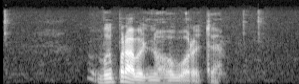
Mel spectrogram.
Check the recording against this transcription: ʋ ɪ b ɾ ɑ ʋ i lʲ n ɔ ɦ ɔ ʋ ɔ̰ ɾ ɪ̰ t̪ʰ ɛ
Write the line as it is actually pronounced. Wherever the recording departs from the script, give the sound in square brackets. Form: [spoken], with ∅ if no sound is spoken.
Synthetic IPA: ʋ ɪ [p] ɾ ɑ ʋ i lʲ n ɔ ɦ ɔ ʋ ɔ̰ ɾ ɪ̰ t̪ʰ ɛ

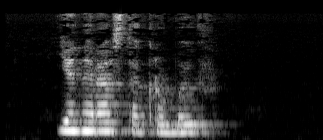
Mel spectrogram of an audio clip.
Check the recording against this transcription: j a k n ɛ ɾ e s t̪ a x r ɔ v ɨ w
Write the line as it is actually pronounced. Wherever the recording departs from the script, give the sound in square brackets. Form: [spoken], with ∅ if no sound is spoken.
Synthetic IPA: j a [∅] n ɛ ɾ [a] s t̪ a [k] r ɔ [b] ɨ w

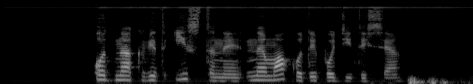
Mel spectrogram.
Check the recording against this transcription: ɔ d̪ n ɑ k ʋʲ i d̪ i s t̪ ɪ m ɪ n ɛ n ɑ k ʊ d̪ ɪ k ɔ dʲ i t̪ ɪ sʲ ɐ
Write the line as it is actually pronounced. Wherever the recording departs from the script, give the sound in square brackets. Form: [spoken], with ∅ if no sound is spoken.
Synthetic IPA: ɔ d̪ n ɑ k ʋʲ i d̪ i s t̪ ɪ [n] ɪ n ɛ [m] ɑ k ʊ d̪ ɪ [p] ɔ dʲ i t̪ ɪ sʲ ɐ

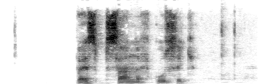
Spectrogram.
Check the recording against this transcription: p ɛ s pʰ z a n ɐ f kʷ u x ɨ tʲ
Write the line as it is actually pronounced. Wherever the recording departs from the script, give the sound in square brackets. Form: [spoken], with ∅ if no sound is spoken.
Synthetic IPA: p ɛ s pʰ [s] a n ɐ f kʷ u [s] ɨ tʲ

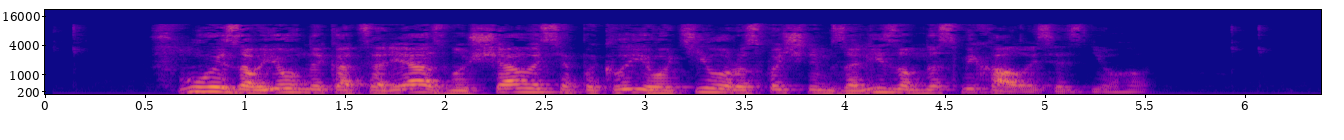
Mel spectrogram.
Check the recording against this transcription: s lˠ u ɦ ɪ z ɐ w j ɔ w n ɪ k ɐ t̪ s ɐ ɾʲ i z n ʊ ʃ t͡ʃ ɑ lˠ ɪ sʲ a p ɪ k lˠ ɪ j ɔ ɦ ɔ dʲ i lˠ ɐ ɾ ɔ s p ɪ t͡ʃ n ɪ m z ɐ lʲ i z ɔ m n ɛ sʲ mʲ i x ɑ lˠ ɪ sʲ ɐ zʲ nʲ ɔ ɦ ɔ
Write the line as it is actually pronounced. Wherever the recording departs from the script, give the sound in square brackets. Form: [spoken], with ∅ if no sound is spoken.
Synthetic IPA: s lˠ u ɦ ɪ z ɐ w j ɔ w n ɪ k ɐ t̪ s ɐ ɾʲ [a] z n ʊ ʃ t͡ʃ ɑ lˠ ɪ sʲ [ɐ] p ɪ k lˠ ɪ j ɔ ɦ ɔ [tʲ] i lˠ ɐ ɾ ɔ s p ɪ t͡ʃ n ɪ m z ɐ lʲ i z ɔ m n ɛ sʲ mʲ i x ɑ lˠ ɪ sʲ ɐ zʲ nʲ ɔ ɦ ɔ

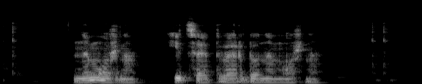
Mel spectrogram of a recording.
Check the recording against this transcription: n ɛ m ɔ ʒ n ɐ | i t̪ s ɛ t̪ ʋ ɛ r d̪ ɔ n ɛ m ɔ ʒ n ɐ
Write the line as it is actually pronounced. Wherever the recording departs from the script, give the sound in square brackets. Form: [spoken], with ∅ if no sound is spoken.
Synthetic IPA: n ɛ m ɔ ʒ n ɐ | i t̪ s ɛ t̪ ʋ ɛ r d̪ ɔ n ɛ m ɔ ʒ n ɐ

